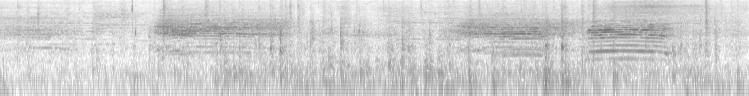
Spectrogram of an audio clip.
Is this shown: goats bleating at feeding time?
yes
